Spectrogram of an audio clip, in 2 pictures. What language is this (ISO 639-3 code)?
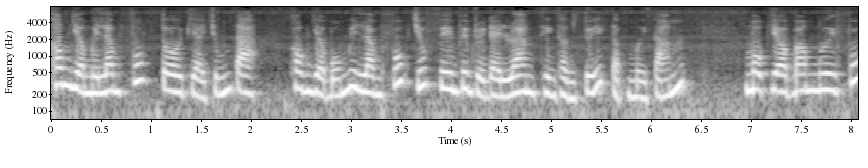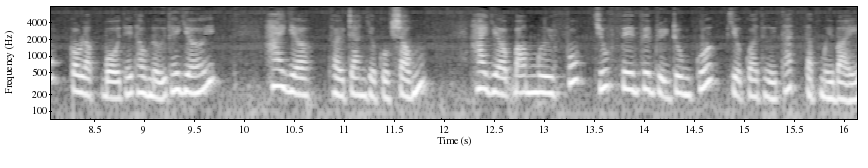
vie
